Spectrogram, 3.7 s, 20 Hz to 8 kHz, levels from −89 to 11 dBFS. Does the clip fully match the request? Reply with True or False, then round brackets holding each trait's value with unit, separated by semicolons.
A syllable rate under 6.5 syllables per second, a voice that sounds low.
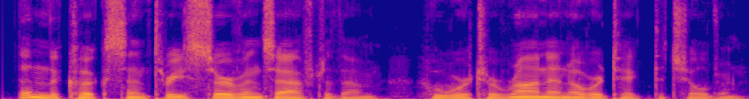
False (6.9 syllables/s; 105 Hz)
